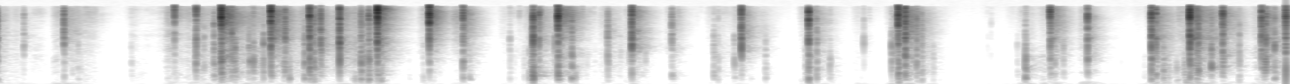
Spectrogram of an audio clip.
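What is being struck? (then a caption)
Plastic bag filled with polenta. Fingertips and nails crinkle and scratch a full plastic bag of polenta held on its side. Bright, dry crinkling and scratching come in quick, clustered bursts separated by short silent pauses, with little low end and almost no ring after each crackle.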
